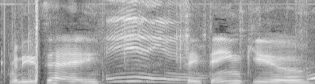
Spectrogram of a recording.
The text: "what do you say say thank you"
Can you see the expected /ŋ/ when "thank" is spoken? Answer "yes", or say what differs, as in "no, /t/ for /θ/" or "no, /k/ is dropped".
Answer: yes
